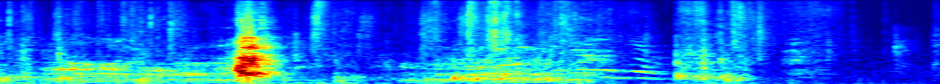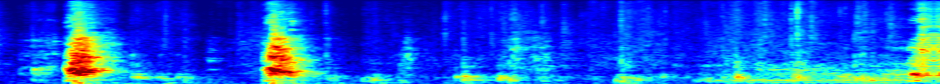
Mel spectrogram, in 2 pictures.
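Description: A Rottweiler gives short, harsh barks a few seconds apart while a person talks nearby.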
